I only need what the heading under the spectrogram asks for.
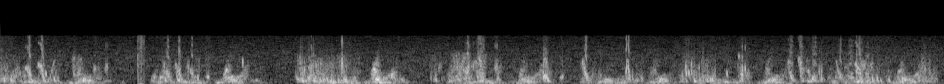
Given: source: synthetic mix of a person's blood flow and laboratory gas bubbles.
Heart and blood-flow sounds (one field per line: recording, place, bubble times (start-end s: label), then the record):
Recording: Doppler ultrasound of blood flow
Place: precordium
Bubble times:
0.00-0.62 s: bubbles
0.71-0.82 s: bubbles
0.92-0.98 s: bubbles
1.04-1.09 s: bubbles
1.37-1.45 s: bubbles
1.62-2.02 s: bubbles
2.04-2.13 s: bubbles
2.39-2.47 s: bubbles
2.94-3.62 s: bubbles
3.92-3.99 s: bubbles
4.29-4.88 s: bubbles
4.94-5.04 s: bubbles
5.39-5.54 s: bubbles
5.59-5.66 s: bubbles
5.80-5.96 s: bubbles
6.22-6.46 s: bubbles
6.79-7.31 s: bubbles
7.37-7.54 s: bubbles
7.86-8.26 s: bubbles
8.34-8.97 s: bubbles
9.16-9.38 s: bubbles
From the record:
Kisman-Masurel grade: 342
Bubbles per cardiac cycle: rolling drumbeat, 9 or more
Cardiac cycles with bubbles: 100%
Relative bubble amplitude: moderate (0.250 to 0.450)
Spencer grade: 3 (all of the cardiac periods contain showers or single bubble signals, but not dominating or overriding the cardiac motion signals)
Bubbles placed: only in the low amplitude regions of the cardiac cycle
